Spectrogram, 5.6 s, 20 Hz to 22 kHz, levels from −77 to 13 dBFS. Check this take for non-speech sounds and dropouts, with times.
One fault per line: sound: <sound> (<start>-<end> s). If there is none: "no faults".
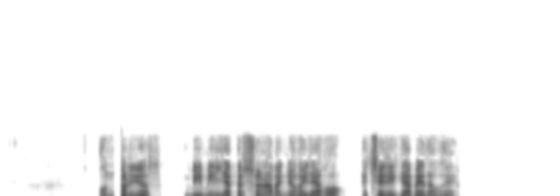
sound: dropout (1.1-1.2 s)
